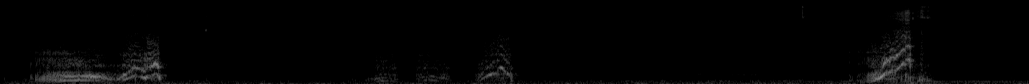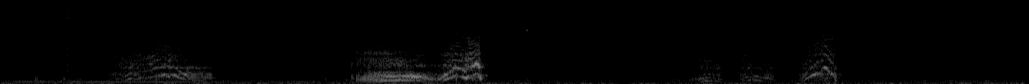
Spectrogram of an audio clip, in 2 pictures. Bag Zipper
0.3s 1.7s, 3.7s 5.2s, 8.6s 9.3s, 11.4s 12.4s, 13.8s 15.2s, 17.2s 18.7s

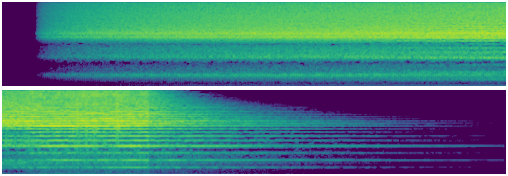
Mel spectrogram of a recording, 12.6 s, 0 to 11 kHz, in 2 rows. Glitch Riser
0.7s 8.7s

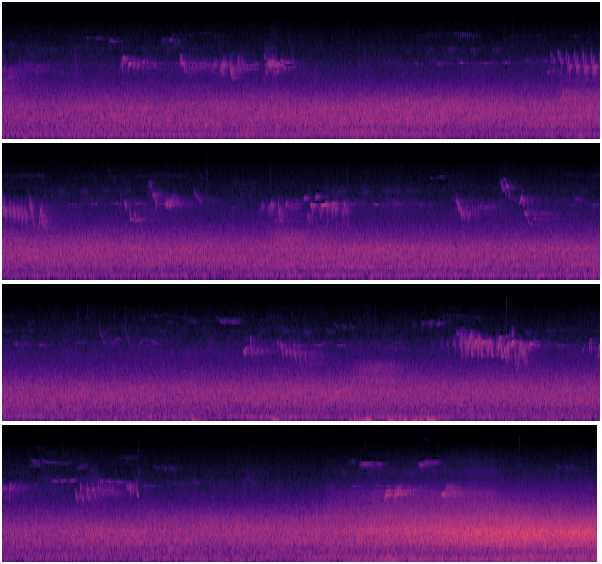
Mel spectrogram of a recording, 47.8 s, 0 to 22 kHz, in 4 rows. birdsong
17.1s 40.0s

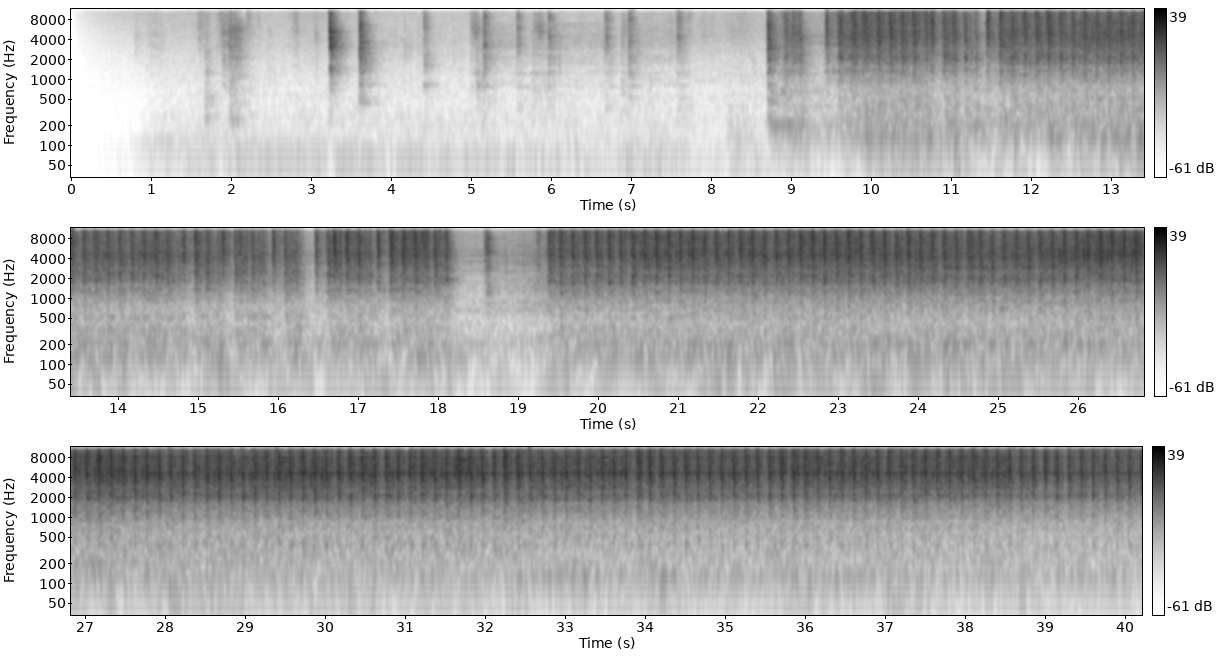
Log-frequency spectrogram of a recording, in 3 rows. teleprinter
8.7s 40.2s

